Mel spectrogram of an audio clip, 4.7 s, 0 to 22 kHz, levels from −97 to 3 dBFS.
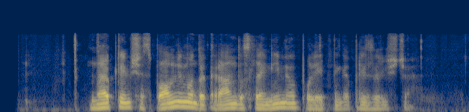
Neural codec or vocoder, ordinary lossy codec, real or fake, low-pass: codec, 16 kHz, 4 kbps, FreqCodec, smaller model; none; fake; 7.2 kHz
